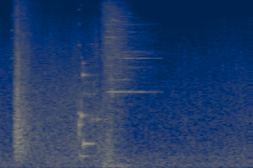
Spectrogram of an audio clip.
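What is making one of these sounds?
A short chime rings out.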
